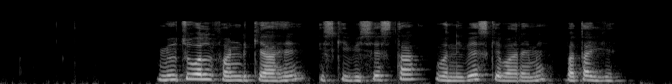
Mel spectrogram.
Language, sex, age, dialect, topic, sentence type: Hindi, male, 18-24, Marwari Dhudhari, banking, question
